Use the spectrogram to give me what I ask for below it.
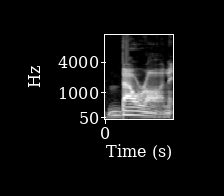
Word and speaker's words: Bodhrán: No, if I'm not mistaken, this is a Bodhrán, spelt like B-O-D-R-A with apostrophe H-N, but pronounced Bodhrán. It's Irish, so don't ask.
